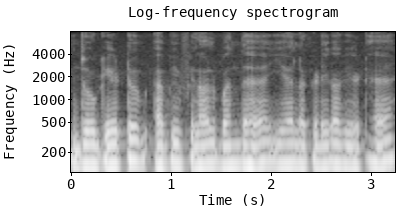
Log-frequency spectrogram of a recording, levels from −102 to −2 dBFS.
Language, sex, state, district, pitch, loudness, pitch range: Hindi, male, Uttar Pradesh, Jalaun, 125 Hz, -15 LUFS, 125-130 Hz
